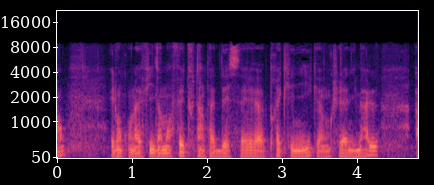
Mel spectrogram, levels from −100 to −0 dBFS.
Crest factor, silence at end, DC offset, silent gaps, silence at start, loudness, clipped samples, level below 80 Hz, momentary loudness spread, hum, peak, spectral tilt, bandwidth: 18 dB; 0 s; under 0.1%; none; 0 s; -32 LUFS; under 0.1%; -48 dBFS; 12 LU; none; -14 dBFS; -6 dB/octave; 9.4 kHz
